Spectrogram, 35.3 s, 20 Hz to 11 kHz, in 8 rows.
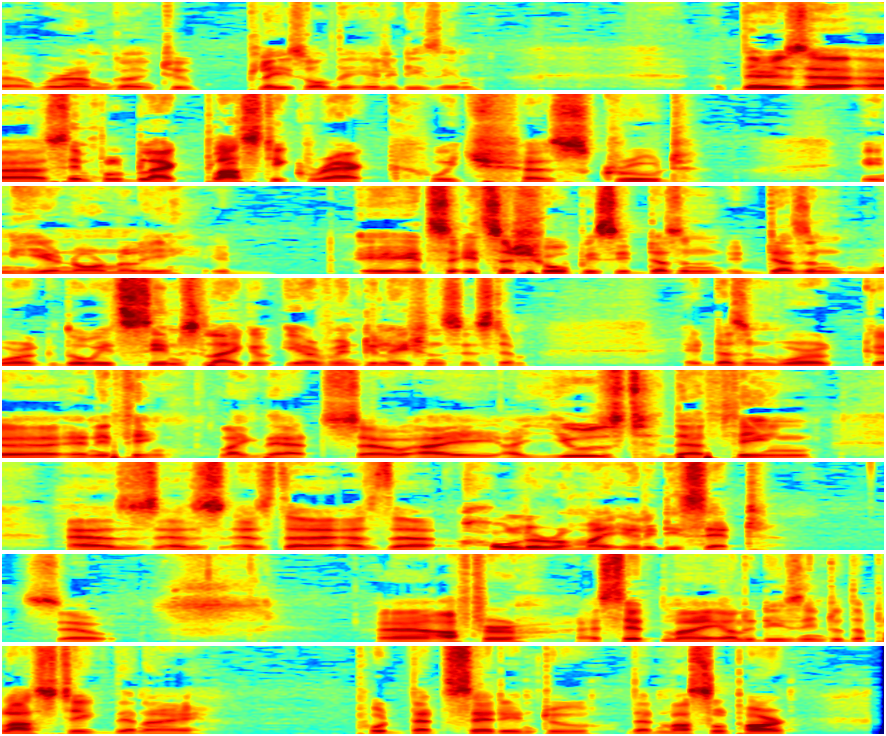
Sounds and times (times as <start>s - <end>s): Speech: 0.0s - 2.4s, 3.6s - 8.0s, 8.7s - 15.9s, 16.6s - 21.8s, 22.4s - 26.0s, 26.6s - 27.1s, 28.3s - 32.0s, 32.6s - 34.9s.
